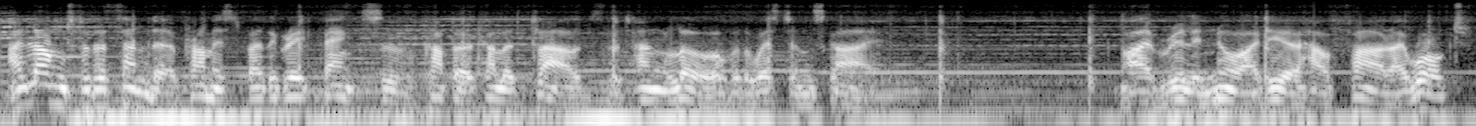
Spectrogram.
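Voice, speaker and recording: An actor playing a haunted artist narrating an eerie tale in a deliberate, brooding 1940s radio drama style, with dramatic pauses. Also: male voice, sits low, close to an everyday voice. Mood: dreamy, restless. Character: haunted artist narrating his eerie walk in oppressive heat. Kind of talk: 1940s radio thriller acting, first-person narration. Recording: muffled vintage radio recording with music.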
